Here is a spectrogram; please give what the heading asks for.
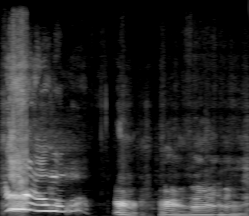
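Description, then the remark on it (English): A woman imitates a deep, drawn-out growl in three loud bursts: a rough falling snarl, a short grunt, then a longer rumbling growl held to the end. “She's got a really deep growl, doesn't she?”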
